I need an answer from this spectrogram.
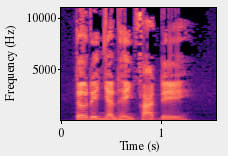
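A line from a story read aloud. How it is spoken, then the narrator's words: Cold expressionless speech. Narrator (Vietnamese): Khuôn mặt lạnh lùng diễm lệ của Vô Cốt không một chút biểu cảm nói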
